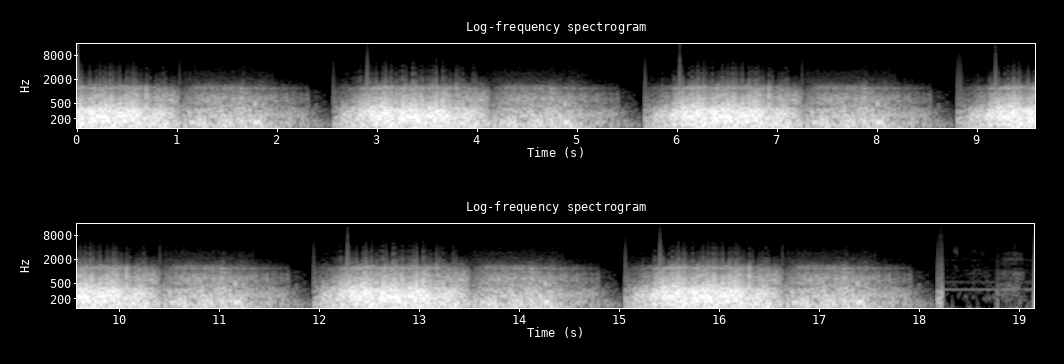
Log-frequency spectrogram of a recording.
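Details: Teaching recording of soft, low-pitched rustling breaths, inspiration longer than expiration with no gap between them: normal vesicular breath sounds.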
